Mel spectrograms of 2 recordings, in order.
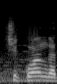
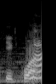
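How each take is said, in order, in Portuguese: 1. A palavra começa com um som de ch. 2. A palavra começa com um som de k forte. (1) "se quiseres falar Chikwanga também passa" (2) "Kikwanga, pronuncia bem"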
